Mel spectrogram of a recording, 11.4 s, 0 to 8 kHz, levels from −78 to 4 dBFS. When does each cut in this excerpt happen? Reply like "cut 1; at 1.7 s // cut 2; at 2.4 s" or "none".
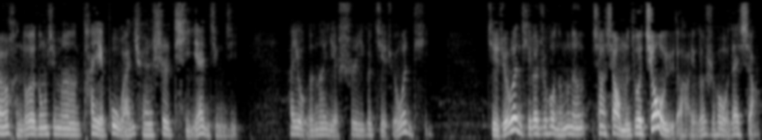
none

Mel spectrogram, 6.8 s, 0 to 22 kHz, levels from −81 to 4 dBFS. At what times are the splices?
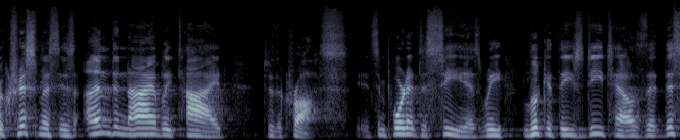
cut 1; at 3.6 s

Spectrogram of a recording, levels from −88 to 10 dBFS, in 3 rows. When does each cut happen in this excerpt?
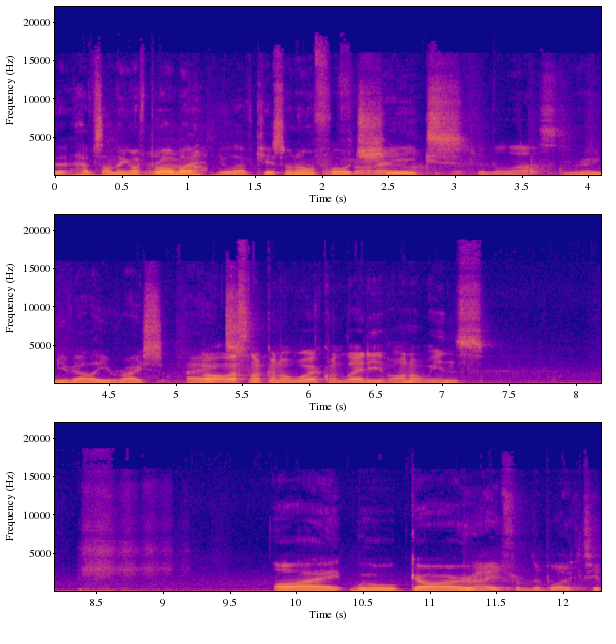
cut 1; at 1.1 s

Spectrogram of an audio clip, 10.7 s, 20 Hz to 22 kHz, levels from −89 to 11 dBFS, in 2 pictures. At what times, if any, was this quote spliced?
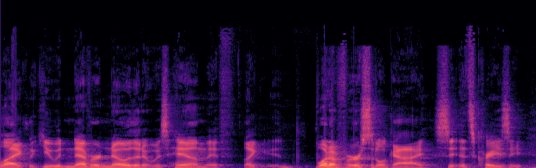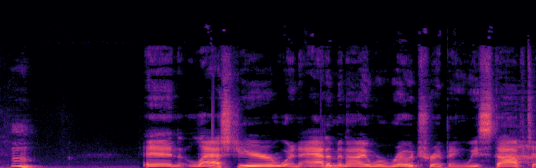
cut 1; at 6.7 s

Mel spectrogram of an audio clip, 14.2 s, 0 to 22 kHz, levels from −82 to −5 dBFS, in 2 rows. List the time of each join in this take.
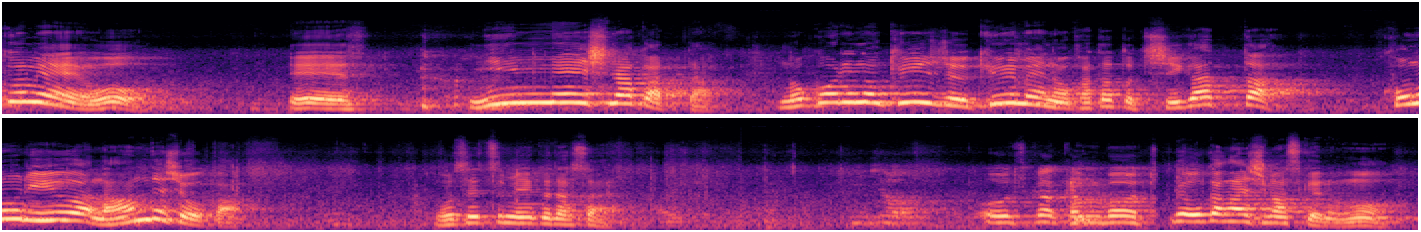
cut 1; at 6.8 s // cut 2; at 12.8 s

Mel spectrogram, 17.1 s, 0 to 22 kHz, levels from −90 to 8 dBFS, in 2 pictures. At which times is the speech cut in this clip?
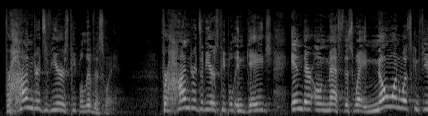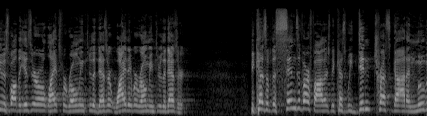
none

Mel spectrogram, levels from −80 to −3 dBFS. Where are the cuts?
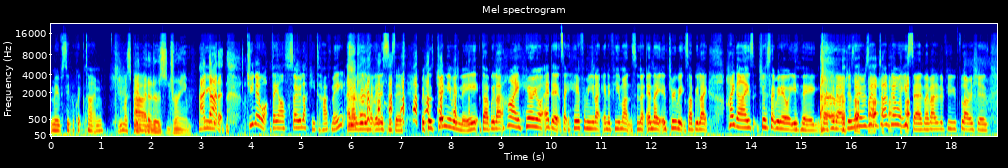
cut 1; at 3.0 s

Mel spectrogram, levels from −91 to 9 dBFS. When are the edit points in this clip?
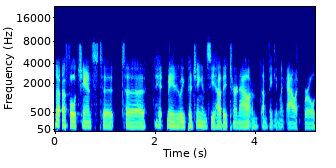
cut 1; at 1.9 s

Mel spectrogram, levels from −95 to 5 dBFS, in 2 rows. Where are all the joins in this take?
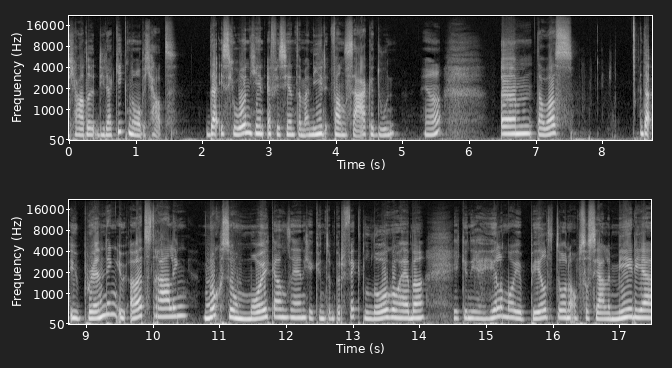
cut 1; at 7.0 s // cut 2; at 14.5 s

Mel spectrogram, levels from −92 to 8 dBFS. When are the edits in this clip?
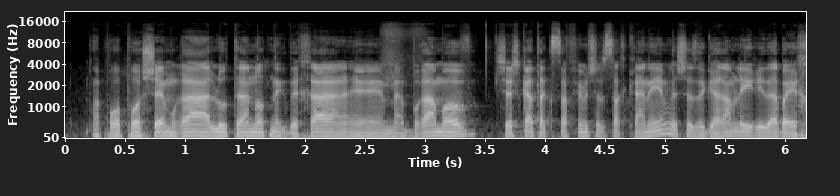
none

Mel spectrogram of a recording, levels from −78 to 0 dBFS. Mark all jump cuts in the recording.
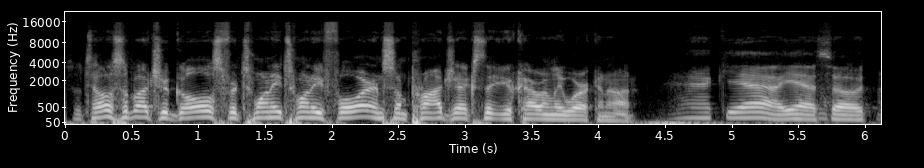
cut 1; at 2.4 s

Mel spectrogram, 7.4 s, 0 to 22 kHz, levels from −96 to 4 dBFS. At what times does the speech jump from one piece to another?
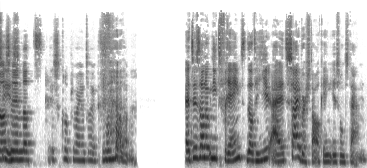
cut 1; at 0.9 s

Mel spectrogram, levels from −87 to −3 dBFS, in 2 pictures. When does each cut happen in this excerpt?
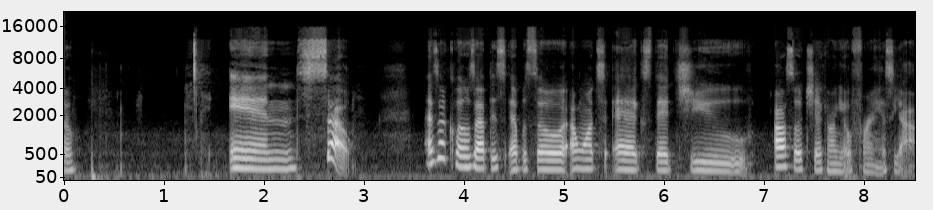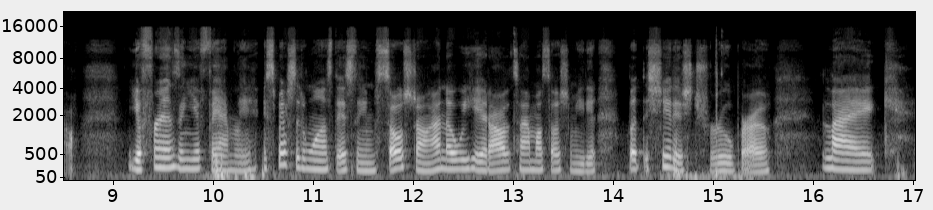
none

